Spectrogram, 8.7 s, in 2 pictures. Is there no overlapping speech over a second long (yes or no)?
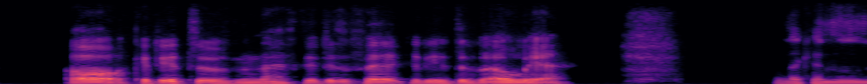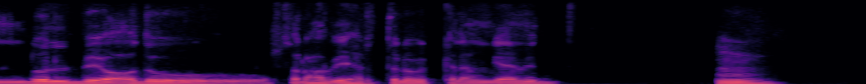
yes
